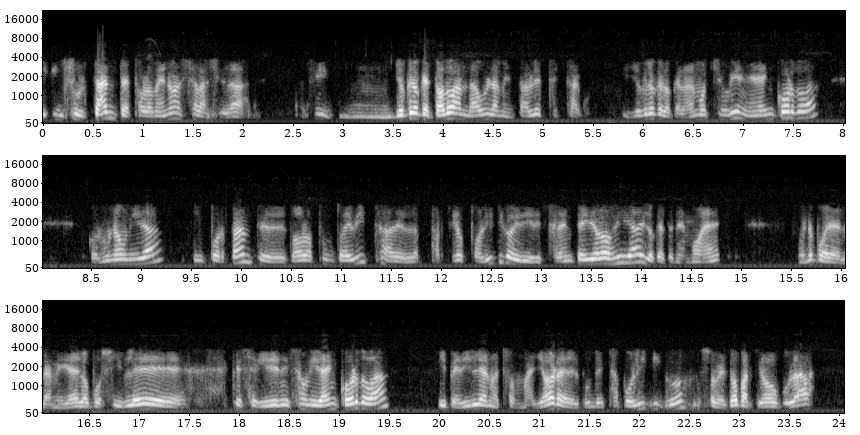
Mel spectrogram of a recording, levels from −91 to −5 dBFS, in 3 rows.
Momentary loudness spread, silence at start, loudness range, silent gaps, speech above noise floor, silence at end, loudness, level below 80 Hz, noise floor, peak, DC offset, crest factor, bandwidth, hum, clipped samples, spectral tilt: 17 LU; 0 s; 5 LU; none; 35 dB; 0.3 s; -20 LUFS; -74 dBFS; -55 dBFS; 0 dBFS; under 0.1%; 20 dB; 5 kHz; none; under 0.1%; -6 dB/octave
